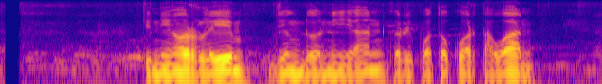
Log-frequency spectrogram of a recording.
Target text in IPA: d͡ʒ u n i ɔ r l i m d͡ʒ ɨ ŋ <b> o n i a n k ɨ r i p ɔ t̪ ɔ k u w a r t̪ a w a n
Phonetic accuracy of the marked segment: incorrect: d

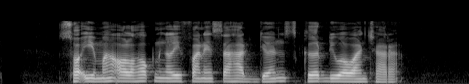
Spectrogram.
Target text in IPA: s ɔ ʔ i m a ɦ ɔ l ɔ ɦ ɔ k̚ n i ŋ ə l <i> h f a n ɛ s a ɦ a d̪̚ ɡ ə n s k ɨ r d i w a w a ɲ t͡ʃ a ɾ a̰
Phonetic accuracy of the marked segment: correct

